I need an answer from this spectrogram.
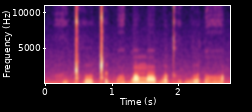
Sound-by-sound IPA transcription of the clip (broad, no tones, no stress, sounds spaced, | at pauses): h ṳ ǁʰ u ǁ ɯ ɡ͡b ɔ̤ b ɔ m ɔ b o kʰ ṳ ɡ͡b u ɗ ɔ̤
